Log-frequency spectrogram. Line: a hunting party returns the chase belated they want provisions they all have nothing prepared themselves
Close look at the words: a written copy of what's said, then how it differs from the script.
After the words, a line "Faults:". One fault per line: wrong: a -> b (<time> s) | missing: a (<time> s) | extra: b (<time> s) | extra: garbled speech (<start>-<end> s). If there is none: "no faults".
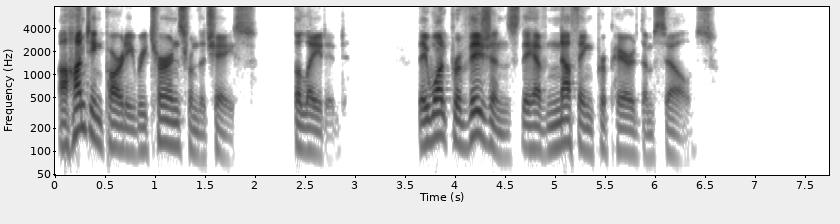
a hunting party returns from the chase belated they want provisions they have nothing prepared themselves
Faults:
extra: from (1.3 s)
missing: all (4.7 s)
